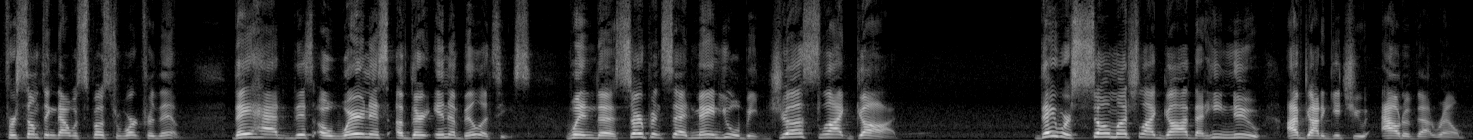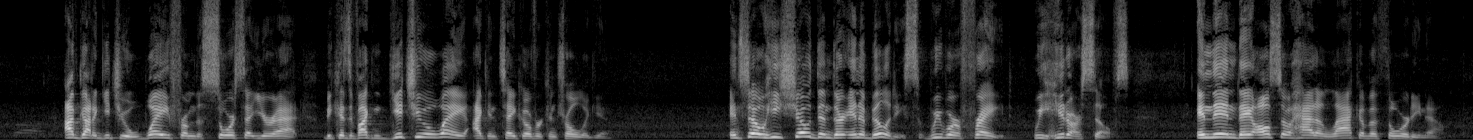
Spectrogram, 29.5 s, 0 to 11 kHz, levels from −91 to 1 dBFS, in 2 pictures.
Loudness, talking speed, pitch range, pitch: -27 LUFS, 190 wpm, 190-240 Hz, 215 Hz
